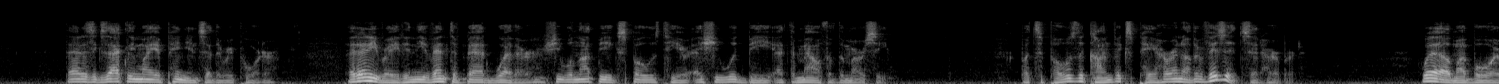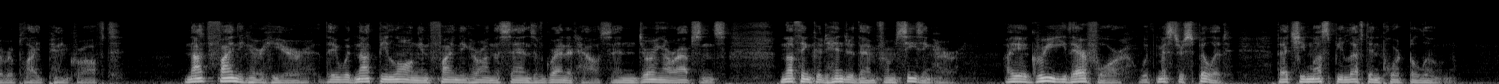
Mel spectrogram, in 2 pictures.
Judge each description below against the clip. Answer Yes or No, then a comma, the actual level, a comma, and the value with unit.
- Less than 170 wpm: No, average, 180 wpm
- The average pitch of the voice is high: No, low, 100 Hz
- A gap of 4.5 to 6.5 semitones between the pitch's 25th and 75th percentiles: Yes, average, 4.9 semitones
